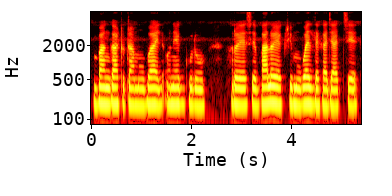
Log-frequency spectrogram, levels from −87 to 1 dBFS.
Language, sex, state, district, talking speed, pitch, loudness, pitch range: Bengali, female, Assam, Hailakandi, 120 wpm, 180 Hz, -18 LUFS, 175-185 Hz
